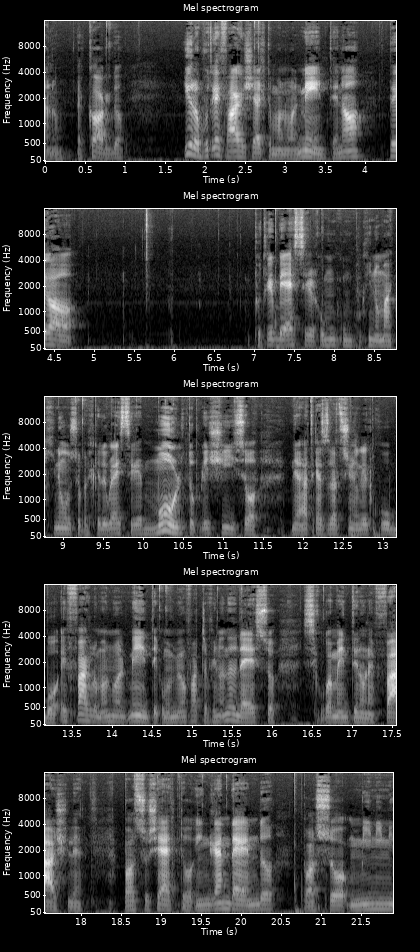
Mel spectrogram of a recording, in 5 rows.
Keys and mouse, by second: 7.2 g, 9.9-10.3 middle drag, 10.9 shift+middle drag, 11.9 shift+middle click, 12.5 g, 15.3-15.6 shift+middle drag, 16.6-17.5 shift+middle drag, 18.7-19.0 shift+middle drag, 19.5-19.8 shift+middle drag, 20.7 g.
